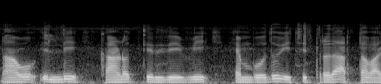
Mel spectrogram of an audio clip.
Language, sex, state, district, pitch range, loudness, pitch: Kannada, male, Karnataka, Bangalore, 105-115 Hz, -16 LUFS, 110 Hz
